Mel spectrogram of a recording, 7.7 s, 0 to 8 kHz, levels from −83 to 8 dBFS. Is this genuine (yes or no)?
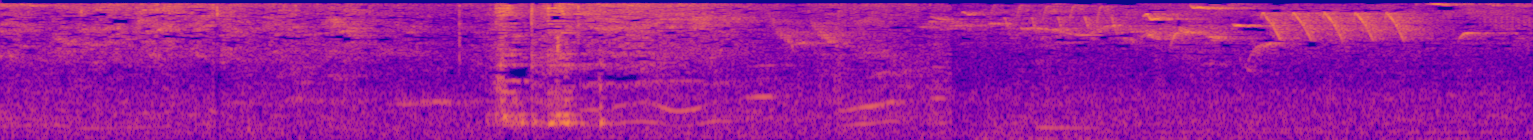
yes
